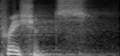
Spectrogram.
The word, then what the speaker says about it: prescience: It is called the doctrine of prescience. Prescience, if you want to know how to spell it, pre-science. Pre-science.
